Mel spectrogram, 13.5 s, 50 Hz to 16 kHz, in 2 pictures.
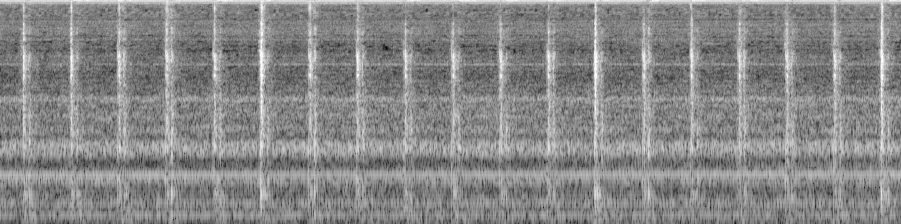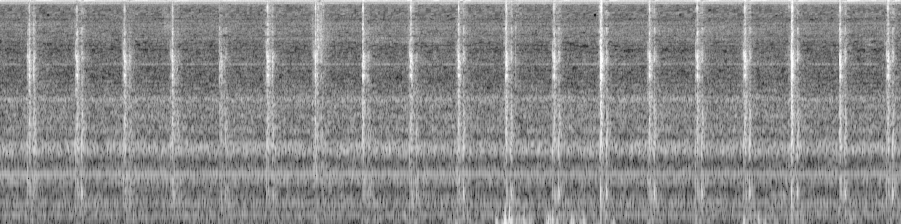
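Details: Chinese 12 V diesel heater running on kerosene, outside a caravan, priming via held panel buttons: sharp even ticks two to three a second over a faint hum; owner thinks it's the fuel pump; normal priming.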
